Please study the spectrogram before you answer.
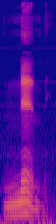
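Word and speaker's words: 念: to and this is the word and it's pronounced nen in Japanese and this is the word that's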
